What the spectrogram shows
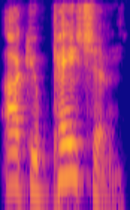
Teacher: the emphasis here is on pay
